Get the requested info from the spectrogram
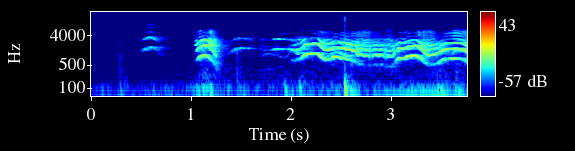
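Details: One-week-old Russian Toy puppy indoors with its mother, giving high, wavering whimpers and squeals that rise and fall, growing into a continuous whining cry toward the end.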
